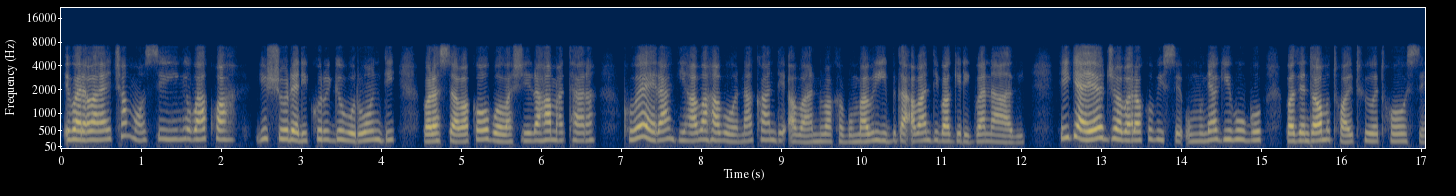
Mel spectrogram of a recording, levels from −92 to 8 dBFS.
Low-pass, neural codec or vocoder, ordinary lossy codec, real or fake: 7.2 kHz; codec, 16 kHz, 0.3 kbps, FocalCodec; Opus, 16 kbps; fake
